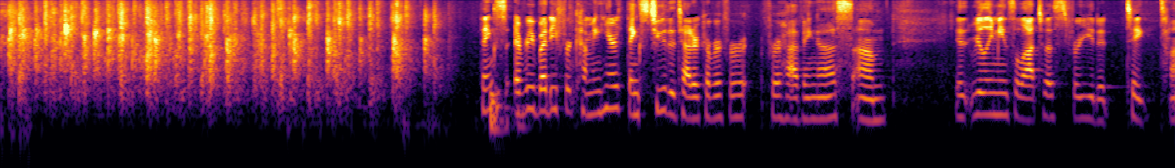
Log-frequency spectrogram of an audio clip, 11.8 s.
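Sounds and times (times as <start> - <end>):
audience applause: 0.0 - 4.5
speech: 4.8 - 11.7.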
